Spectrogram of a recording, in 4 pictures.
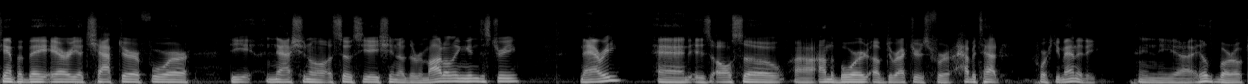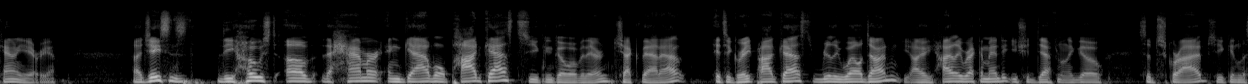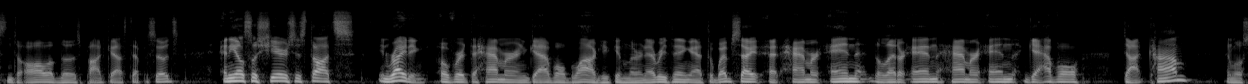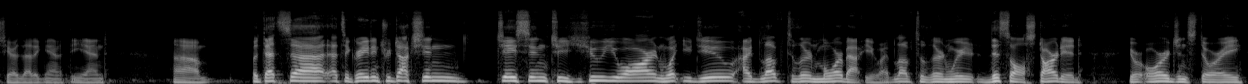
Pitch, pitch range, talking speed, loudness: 120 Hz, 105-140 Hz, 180 wpm, -28 LUFS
